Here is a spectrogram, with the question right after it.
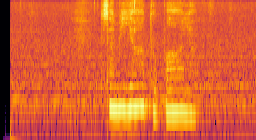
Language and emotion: Russian, sad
